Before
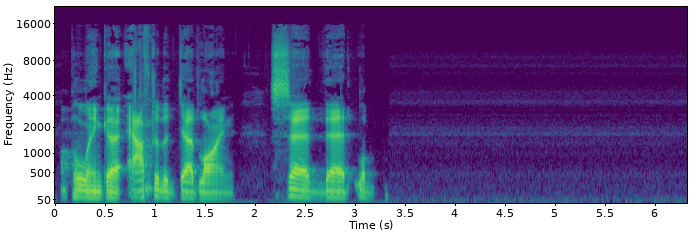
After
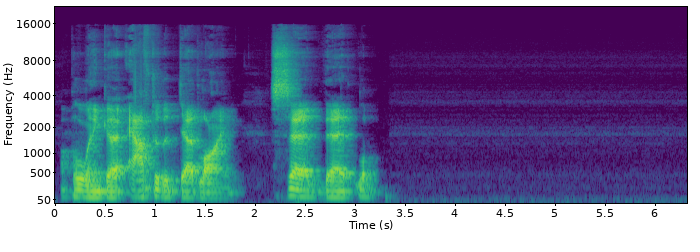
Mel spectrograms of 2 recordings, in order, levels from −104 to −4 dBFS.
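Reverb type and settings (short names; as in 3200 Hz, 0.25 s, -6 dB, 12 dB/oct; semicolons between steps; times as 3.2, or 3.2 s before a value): non-linear reverb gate 0.15 s falling, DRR 4.5 dB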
